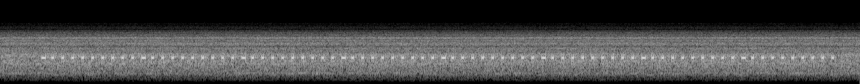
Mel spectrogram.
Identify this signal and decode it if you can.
Radio time signal (RWM, Moscow), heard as ten pulses a second, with radio static and room echo.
